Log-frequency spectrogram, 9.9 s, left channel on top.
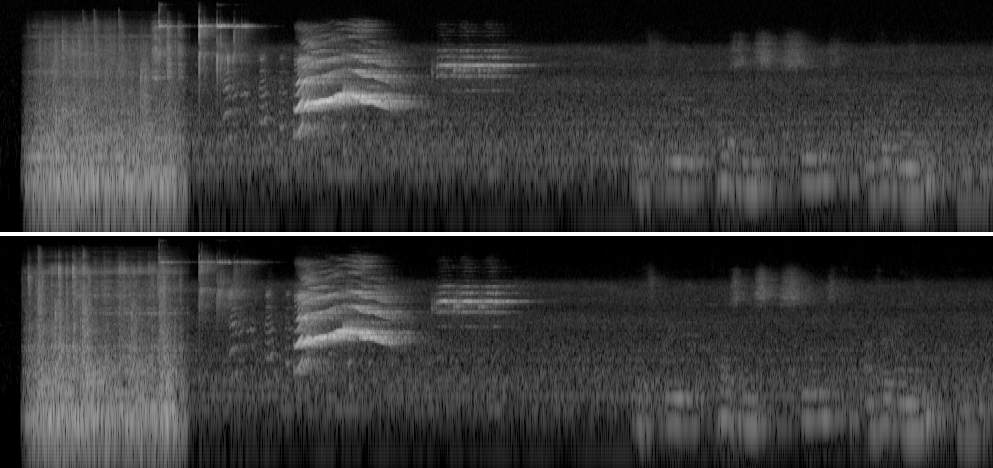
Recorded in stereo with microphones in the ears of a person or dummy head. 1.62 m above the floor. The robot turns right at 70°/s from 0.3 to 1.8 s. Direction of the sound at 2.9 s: Centre (ahead or behind).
